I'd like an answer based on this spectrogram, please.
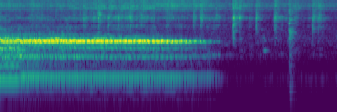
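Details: A minke whale gives a steady, buzzy, metallic tone that holds for about two seconds, then fades; what this call is about is not known.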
